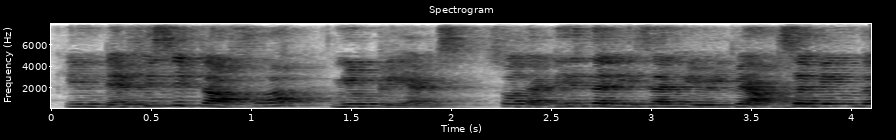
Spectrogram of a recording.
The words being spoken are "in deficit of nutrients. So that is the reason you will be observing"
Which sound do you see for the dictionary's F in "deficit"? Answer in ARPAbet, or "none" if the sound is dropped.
F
